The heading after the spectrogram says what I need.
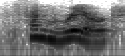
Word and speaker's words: Fenrir: and the next symbol is fenrir fan rear this one is a hard one to pronounce like the other ones were way longer but fan rear fenrir at the rare is just weird so the fan wolf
